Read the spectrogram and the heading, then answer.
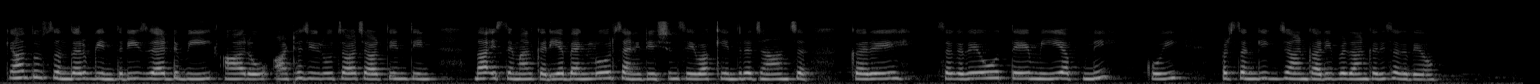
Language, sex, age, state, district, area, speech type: Dogri, female, 30-45, Jammu and Kashmir, Kathua, rural, read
